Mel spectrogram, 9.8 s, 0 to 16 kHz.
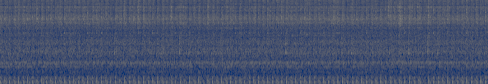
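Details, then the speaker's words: New 212cc Predator engine repowering a homemade log splitter (replacing a 5hp Tecumseh), still cold, on choke: steady, regular single-cylinder thumping, no misses or rattles, warming up. Normal cold idle. "we turn the choke on it may want some choke because it's still cold"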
